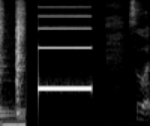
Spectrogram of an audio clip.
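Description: Music cuts off, then a single steady electronic beep sounds for under a second. Low room hum follows, and a woman's voice begins near the end.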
